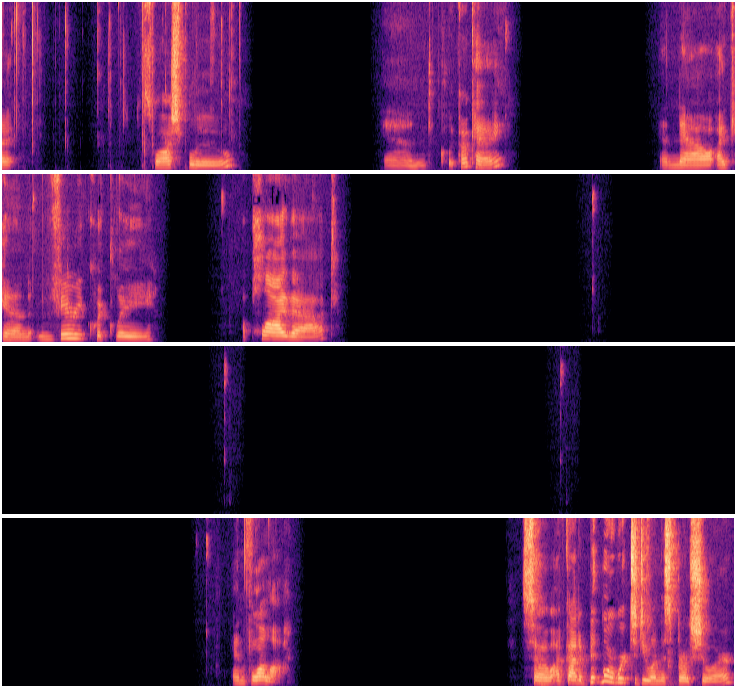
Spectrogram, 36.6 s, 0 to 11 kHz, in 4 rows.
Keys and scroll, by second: 0.0-3.4 typing.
